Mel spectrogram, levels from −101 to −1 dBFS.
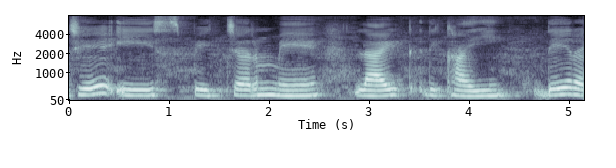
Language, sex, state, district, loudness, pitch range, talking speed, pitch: Hindi, female, Madhya Pradesh, Dhar, -18 LUFS, 190-215 Hz, 95 wpm, 200 Hz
